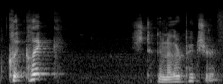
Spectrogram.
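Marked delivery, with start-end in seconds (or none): 0.1-0.7 high, bright mouth clicks like a camera shutter; camera click noise. Acted. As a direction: pop out two camera clicks, much higher. Camera clicking sound imitated.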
